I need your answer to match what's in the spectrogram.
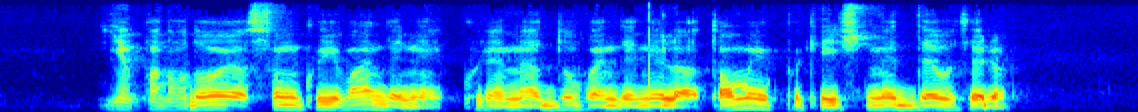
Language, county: Lithuanian, Šiauliai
